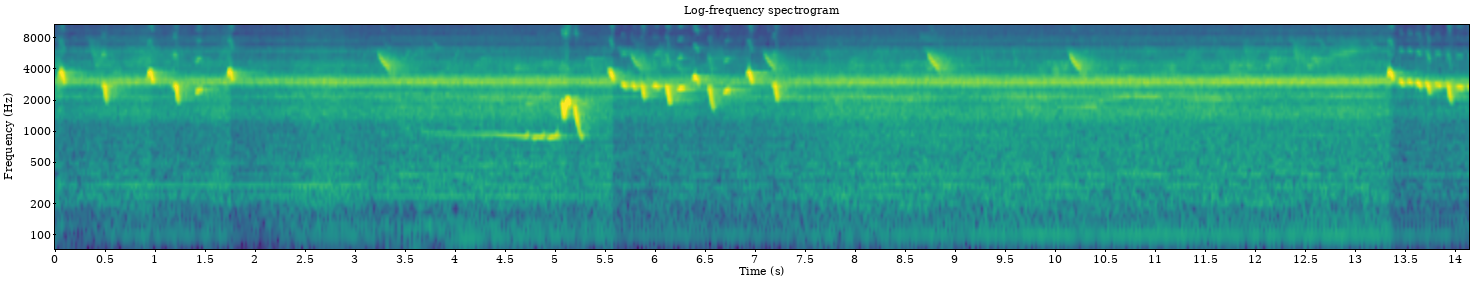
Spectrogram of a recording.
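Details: Japanese bush warbler in early-summer Hokkaido forest: scattered descending chirps, one full song of long low whistle and flourish, then fast runs of sharp repeated notes of the valley-crossing call, under a constant high drone.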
